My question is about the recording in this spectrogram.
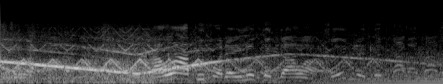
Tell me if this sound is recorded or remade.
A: recorded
